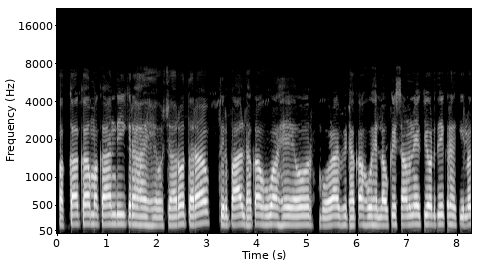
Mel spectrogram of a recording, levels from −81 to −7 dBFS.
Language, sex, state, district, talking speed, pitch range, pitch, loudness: Hindi, male, Chhattisgarh, Sarguja, 215 wpm, 150-165 Hz, 155 Hz, -14 LUFS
